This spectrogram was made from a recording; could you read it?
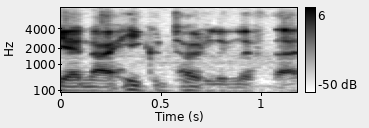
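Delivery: plain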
